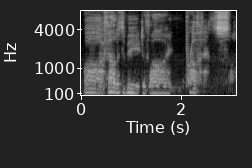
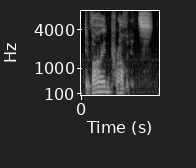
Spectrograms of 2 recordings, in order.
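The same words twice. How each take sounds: First: Whispered, breathy mock actor voice with a rising end; horrible Nick Cage impression. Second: Said in the usual way. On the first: Host mocking the actor on the podcast, whispered bad impression. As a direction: hush it into a bad celebrity impression, stretching found. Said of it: "That's a horrible Nick Cage impression". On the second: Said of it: "Or as he would probably say".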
